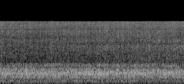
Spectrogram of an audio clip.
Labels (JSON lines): {"label": "anthrophony, boat engine", "recorder": "HydroMoth"}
